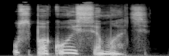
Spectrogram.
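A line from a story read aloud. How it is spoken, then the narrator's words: Gentle, kind. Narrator (Russian): ласково произнес епископ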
